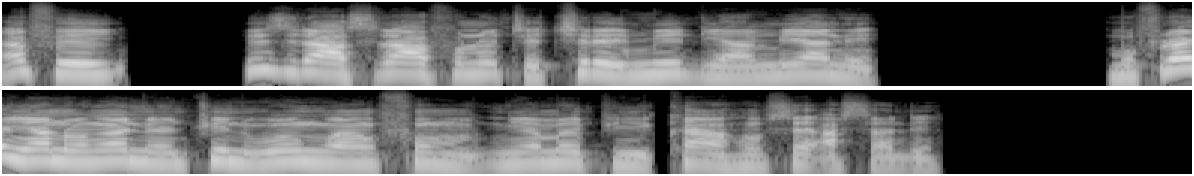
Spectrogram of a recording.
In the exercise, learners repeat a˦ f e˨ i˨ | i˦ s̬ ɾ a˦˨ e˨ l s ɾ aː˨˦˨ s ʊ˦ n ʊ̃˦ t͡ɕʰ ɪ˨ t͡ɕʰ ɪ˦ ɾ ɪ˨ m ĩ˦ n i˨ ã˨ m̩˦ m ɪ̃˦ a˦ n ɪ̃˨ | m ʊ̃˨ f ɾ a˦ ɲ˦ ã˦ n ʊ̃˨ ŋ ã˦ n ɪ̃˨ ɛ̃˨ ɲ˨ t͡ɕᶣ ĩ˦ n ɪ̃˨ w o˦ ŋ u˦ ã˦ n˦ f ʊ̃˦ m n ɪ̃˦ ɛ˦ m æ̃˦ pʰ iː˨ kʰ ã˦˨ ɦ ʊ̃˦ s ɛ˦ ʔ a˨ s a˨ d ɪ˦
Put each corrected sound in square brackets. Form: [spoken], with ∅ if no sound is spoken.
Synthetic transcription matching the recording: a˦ f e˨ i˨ | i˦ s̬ ɾ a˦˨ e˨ l s ɾ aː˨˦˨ [f] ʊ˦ n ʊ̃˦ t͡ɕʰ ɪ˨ t͡ɕʰ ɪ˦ ɾ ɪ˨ m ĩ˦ [d] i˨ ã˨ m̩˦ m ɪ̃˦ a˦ n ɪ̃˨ | m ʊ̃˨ f ɾ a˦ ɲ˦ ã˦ n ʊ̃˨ ŋ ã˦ n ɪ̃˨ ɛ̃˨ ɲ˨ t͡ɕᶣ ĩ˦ n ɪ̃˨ w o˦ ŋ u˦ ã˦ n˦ f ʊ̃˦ m n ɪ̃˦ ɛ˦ m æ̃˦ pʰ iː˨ kʰ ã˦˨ ɦ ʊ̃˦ s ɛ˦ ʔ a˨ s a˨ d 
